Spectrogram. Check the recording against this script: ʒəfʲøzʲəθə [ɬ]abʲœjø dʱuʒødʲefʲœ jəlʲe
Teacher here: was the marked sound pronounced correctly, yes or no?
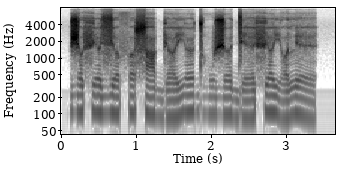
yes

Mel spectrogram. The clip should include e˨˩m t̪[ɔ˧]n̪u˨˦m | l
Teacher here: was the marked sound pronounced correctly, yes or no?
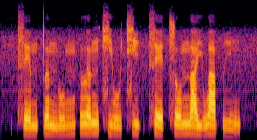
no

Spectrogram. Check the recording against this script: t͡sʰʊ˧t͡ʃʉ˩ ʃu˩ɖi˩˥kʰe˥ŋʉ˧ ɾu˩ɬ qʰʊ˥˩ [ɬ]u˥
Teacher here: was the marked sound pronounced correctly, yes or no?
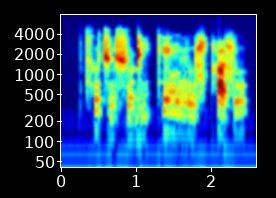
yes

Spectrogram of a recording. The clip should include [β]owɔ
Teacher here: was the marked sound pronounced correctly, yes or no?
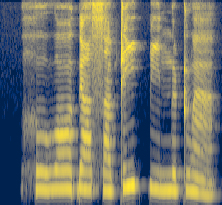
no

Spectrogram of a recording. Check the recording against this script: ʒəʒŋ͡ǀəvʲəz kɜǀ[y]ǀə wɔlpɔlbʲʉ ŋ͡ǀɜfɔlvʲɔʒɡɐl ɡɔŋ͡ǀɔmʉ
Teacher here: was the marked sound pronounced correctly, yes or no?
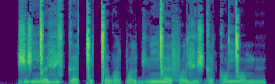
yes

